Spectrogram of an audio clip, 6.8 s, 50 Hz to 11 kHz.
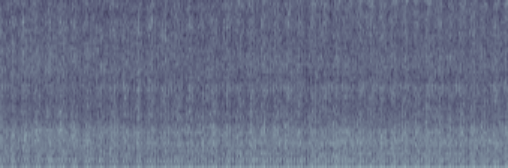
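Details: John Deere 318 after valve job, given a shot of starting fluid: engine runs uneven and lumpy about three pulses a second, flat and weak, getting hot fast; ignition problem, points gap too small.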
